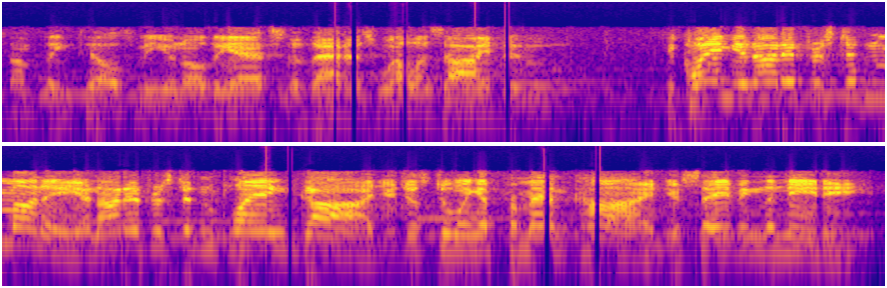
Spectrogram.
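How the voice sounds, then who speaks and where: Actor as a pushy, high-voiced young schemer. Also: male voice, a little fast, natural voice. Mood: menacing. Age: young adult. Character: pushy, scheming young man hungry for money. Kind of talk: 1950s television drama acting. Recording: muffled vintage TV broadcast, faint music.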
